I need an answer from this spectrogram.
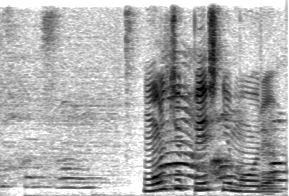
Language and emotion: Russian, neutral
